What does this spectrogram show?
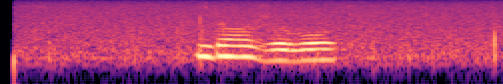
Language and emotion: Russian, sad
